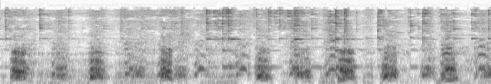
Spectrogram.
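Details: Bhote Kukur, or Tibetan Mastiff, a livestock guardian dog from Nepal. It barks steadily with coarse, deep woofs, roughly two per second and with little pause.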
